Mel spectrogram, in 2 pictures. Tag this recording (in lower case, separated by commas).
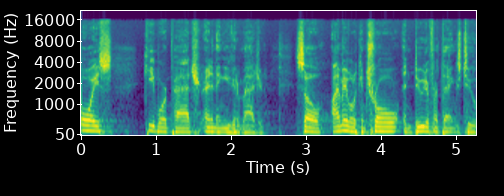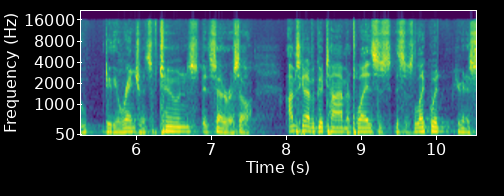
speech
